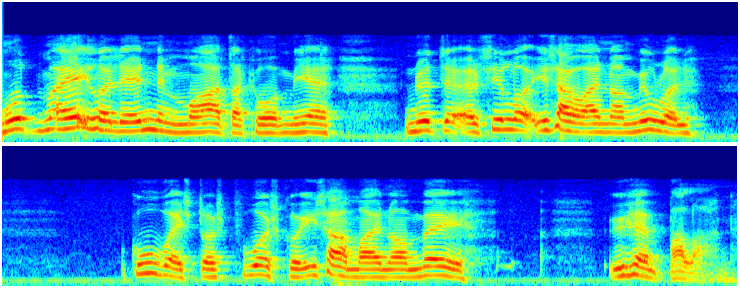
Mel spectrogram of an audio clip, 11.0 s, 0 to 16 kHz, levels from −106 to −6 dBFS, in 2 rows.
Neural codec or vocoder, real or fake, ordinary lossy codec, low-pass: none; real; none; 7.2 kHz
